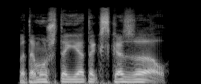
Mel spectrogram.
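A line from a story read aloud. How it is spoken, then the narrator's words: Barked. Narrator (Russian): рявкнул Григор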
